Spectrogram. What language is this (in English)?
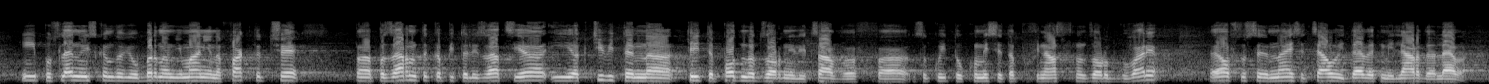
Bulgarian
